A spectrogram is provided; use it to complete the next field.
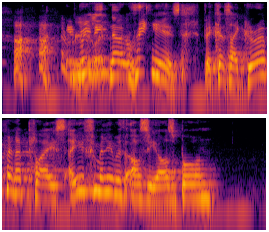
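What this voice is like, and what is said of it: British accent. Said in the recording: “I heard a British accent ... my British accent”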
